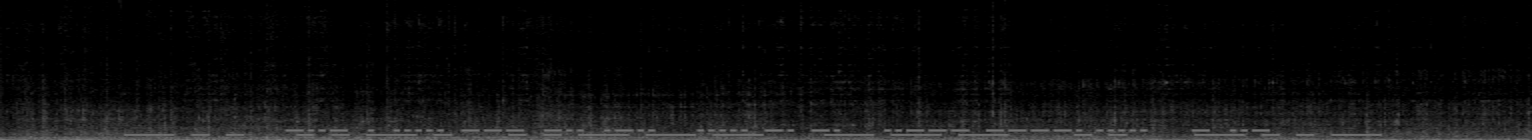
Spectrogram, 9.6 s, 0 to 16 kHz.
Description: Morse code, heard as two keyed tones, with street noise. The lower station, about 11 wpm, 640 Hz: DF2OIX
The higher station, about 35 wpm, 1130 Hz: XE5ODL 5NN 295 TU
